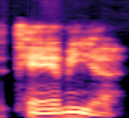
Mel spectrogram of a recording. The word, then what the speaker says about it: Tamiya: fun what's a john schultz goes what's a tamia well it's a damn it's how it's pronounced for realsies yeah when we had we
